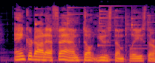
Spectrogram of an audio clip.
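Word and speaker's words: Anchor: So, starting a podcast or if we actually used the company that rhymes with canker that everybody loves, Anker.fm.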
